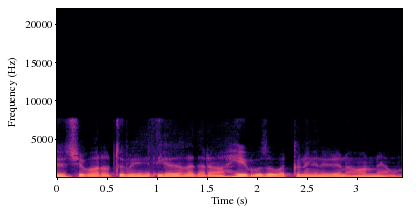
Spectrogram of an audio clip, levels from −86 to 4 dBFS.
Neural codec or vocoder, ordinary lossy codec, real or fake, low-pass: codec, 16 kHz, 1 kbps, X-Codec, HuBERT features, trained on LibriSpeech; none; fake; none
